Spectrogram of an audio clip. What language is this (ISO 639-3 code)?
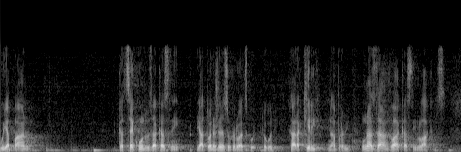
hrv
